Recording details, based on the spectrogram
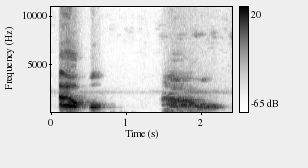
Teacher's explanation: qof ini termasuk dari huruf huruf qalqalah maka dia memantul ya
